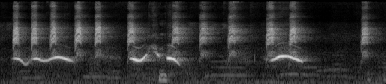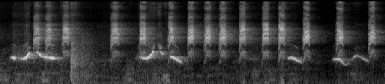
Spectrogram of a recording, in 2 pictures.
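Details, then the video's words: Sooty-headed bulbul (kutilang) in gacor, eager nonstop singing: short liquid whistled phrases rising and falling, interleaved with rapid bursts of sharp, high, chattering notes repeated several times a second, with brief pauses. "BURUNG KUTILANG GACOOR"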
